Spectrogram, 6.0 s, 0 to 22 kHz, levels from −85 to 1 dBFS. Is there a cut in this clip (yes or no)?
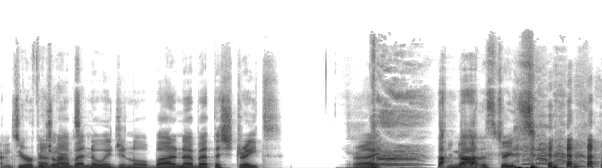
no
